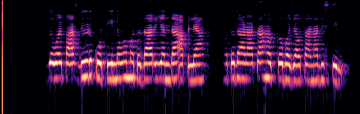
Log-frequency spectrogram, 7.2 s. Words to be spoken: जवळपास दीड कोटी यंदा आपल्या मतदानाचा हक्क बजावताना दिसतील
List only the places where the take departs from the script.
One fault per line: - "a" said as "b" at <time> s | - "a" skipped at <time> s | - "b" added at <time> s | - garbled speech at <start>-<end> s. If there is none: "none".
- "नवमतदार" added at 2.3 s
